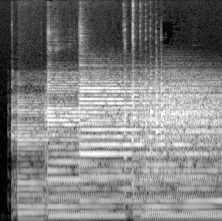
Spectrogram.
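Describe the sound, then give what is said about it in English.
Electric guitar chord ringing through a reverb effect with the reverb's tone control turned down for a darker sound. The loud, sustained chord has a few fresh attacks layered over the held notes. “Oh, so it's the tone of the reverb. Yeah, the got a lot itself. Darker.”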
